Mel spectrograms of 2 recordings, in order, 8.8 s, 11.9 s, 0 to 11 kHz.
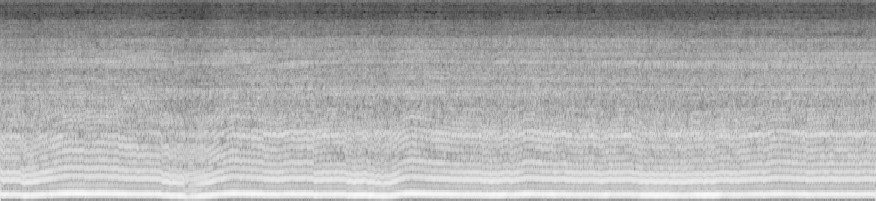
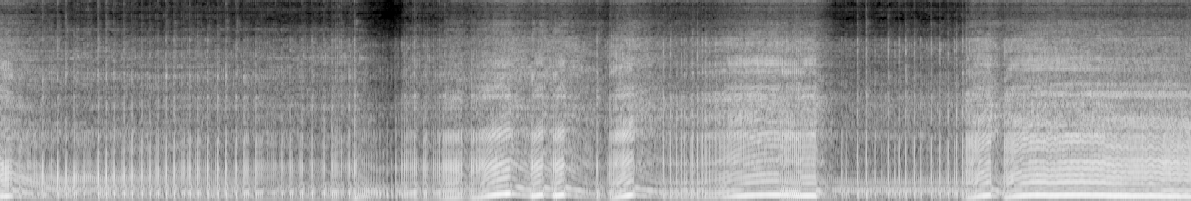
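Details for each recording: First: Stihl 011AV chainsaw after several repairs, cold day, high side richened, cutting red oak through knots: steady high buzz sags briefly as chain bites knots then recovers; not powerful but cuts without stalling, running fine under load. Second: Repaired Stihl 011AV chainsaw, cold, making a test cut: loud two-stroke buzz whose pitch sags and wavers as the chain bites, struggling; owner plans to add fuel on high-speed carb screw because it's so cold.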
